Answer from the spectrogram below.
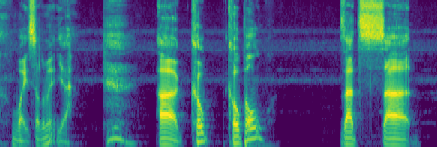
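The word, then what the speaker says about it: Coppell: Uh, cop copel. That's uh that one is said copple.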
